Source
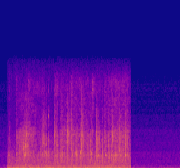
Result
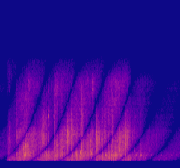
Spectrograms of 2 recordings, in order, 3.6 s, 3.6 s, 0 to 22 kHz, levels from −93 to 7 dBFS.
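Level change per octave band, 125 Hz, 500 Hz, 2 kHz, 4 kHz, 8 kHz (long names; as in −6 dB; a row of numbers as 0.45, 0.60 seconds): below −40 dB, below −40 dB, −5.5 dB, −5.5 dB, −5.5 dB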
